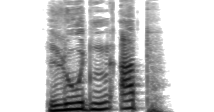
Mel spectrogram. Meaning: first/third-person plural preterite of abladen
- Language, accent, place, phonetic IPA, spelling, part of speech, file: German, Germany, Berlin, [ˌluːdn̩ ˈap], luden ab, verb, De-luden ab.ogg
